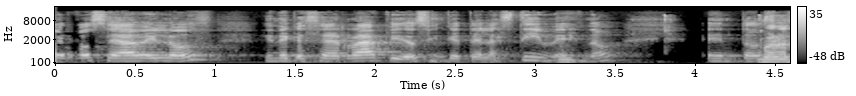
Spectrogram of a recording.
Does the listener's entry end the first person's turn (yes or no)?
yes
